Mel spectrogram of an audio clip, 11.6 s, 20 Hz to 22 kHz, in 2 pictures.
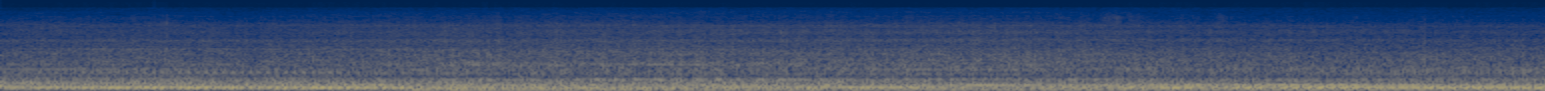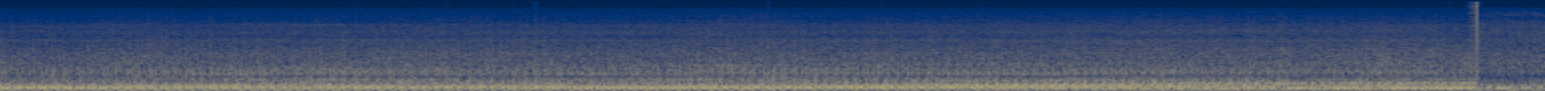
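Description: A Keeway Kaisar Ruby 250cc V-twin motorcycle engine runs steadily on a ride, a loud, continuous low drone with a constant rumble and no break throughout.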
